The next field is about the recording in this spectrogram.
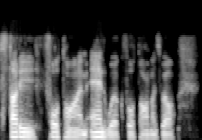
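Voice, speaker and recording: Dry and close with no echo, the voice speaks fairly slowly in a non-native accent with monotone, flat intonation. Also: man. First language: not English. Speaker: IT professional. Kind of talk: casual interview. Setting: video call. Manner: hesitant, many fillers.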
